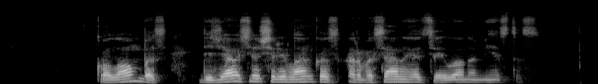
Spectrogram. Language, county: Lithuanian, Klaipėda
